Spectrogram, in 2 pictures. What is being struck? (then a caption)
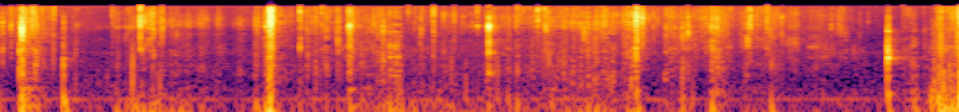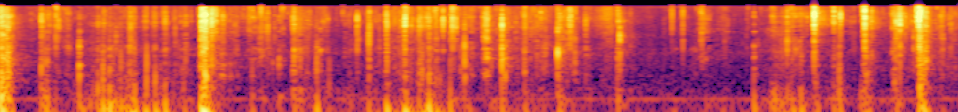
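Bar of soap shaved with a metal blade. A solid white dry soap bar, held in the hand, is shaved along its face with a flat metal blade. Short, dry scraping and tearing crackles come in an irregular run, with bright sharp snaps over soft, low thuds. Each stroke stops almost at once with no ring.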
